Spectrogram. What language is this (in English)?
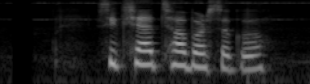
Nepali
